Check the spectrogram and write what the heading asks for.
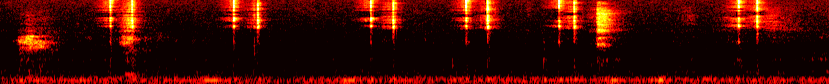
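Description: Faint clicks of a computer mouse, about a dozen, many in close pairs, at uneven intervals over near silence.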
